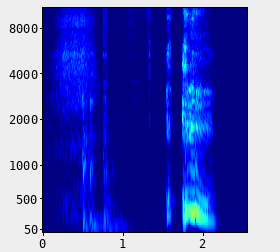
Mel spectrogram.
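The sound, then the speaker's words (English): Throat clearing after choking: a low, rough rasp, then a sharp click and a strained, voiced hack that falls in pitch. Loud, brief sounds with no talking. “Oh no, I just choked.”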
